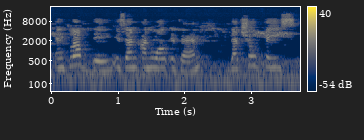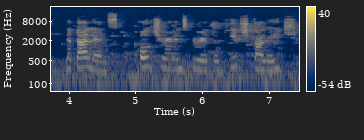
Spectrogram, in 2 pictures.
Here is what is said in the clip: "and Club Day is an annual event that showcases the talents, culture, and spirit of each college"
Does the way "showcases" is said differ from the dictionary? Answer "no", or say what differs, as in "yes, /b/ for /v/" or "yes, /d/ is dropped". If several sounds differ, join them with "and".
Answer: yes, /s/ is dropped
